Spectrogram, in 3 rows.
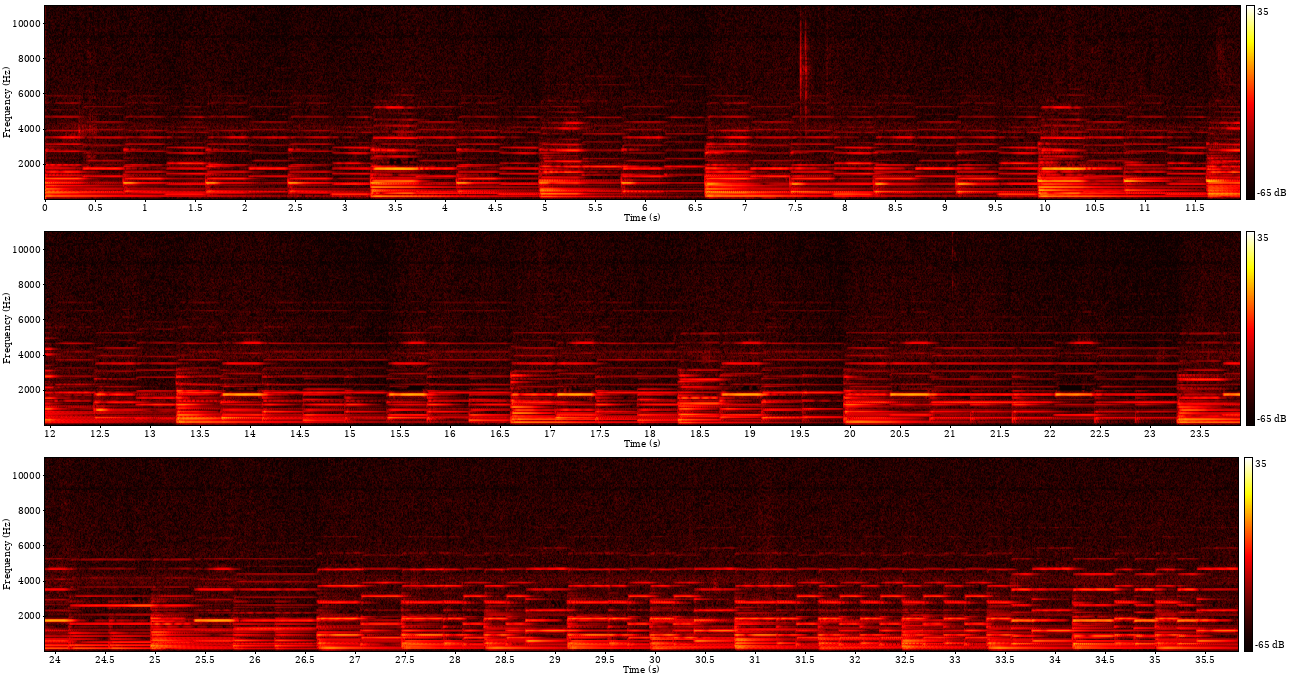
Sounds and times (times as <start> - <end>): Piano: 0.0 - 35.8.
